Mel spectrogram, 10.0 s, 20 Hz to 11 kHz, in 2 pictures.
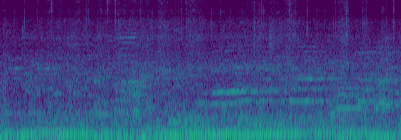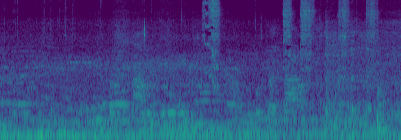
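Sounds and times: young mongooses squeaking and chittering: 0:07.0 - 0:09.9.

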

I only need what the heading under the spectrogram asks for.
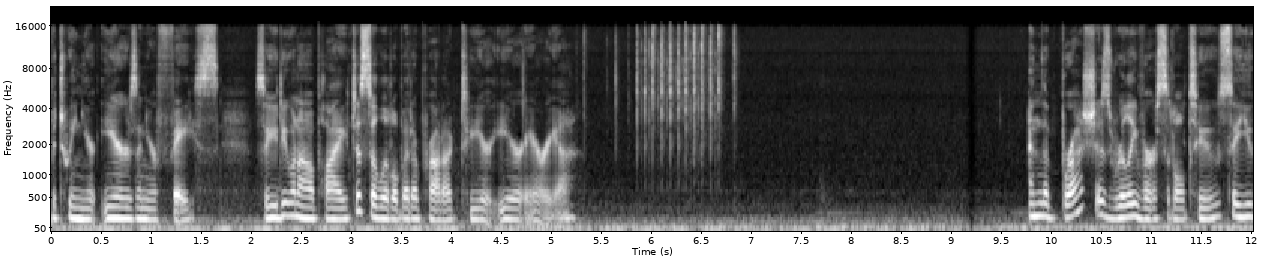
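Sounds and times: ratchet clicks of brush dispenser: 0:05.6 - 0:06.9.

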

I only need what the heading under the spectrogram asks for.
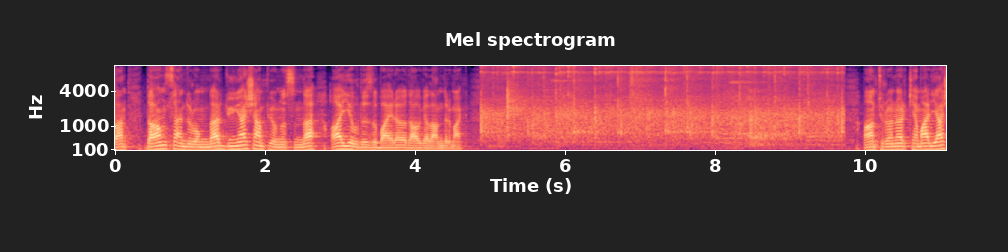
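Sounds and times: room noise: 0:04.8 - 0:09.8
table tennis ball clicking: 0:04.9 - 0:09.8.

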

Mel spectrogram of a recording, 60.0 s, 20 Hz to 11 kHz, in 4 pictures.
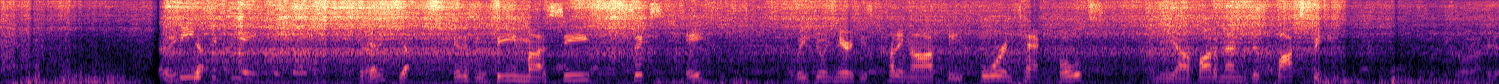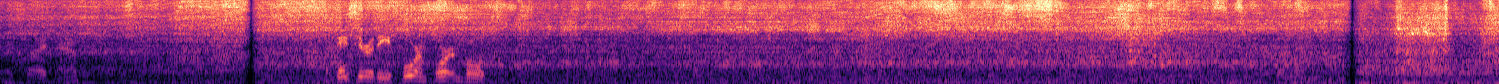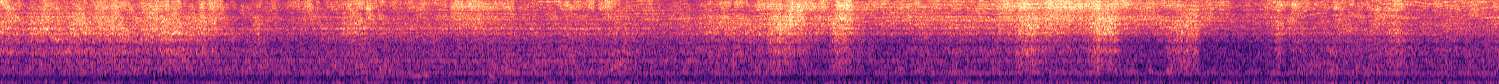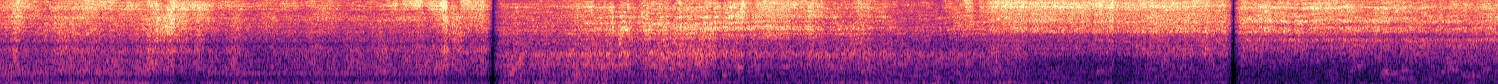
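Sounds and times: cutting torch hissing: 0:00.0 - 0:59.9.

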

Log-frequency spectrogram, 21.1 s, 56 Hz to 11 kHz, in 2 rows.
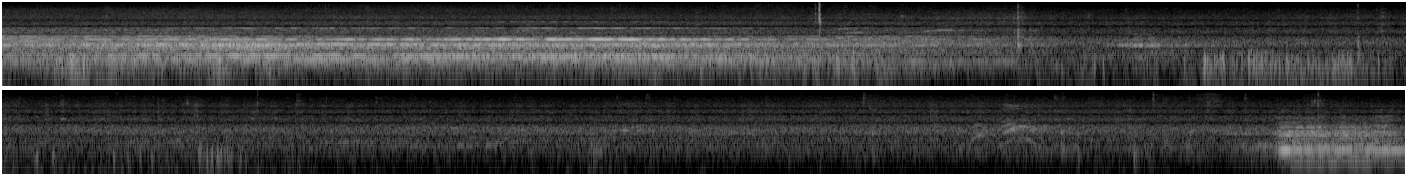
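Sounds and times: eerie droning tones: 0:00.0 - 0:09.6, 0:19.8 - 0:21.0
faint hiss: 0:00.0 - 0:21.0.

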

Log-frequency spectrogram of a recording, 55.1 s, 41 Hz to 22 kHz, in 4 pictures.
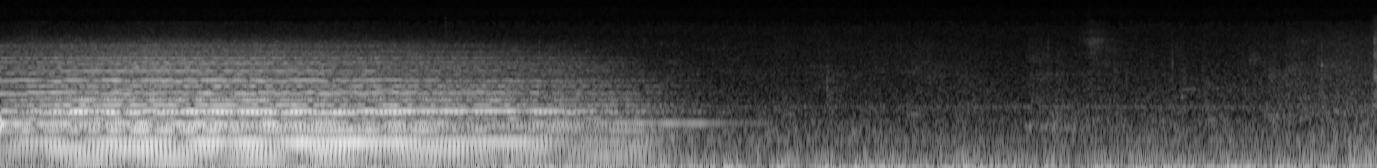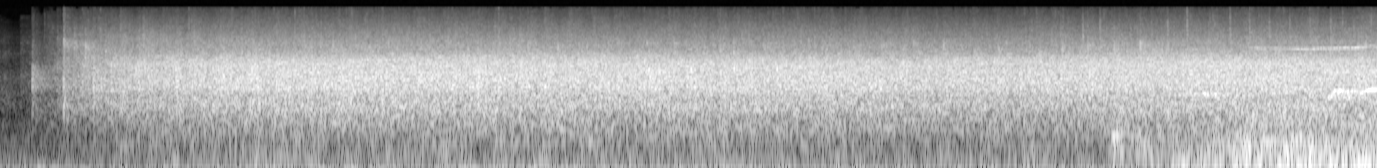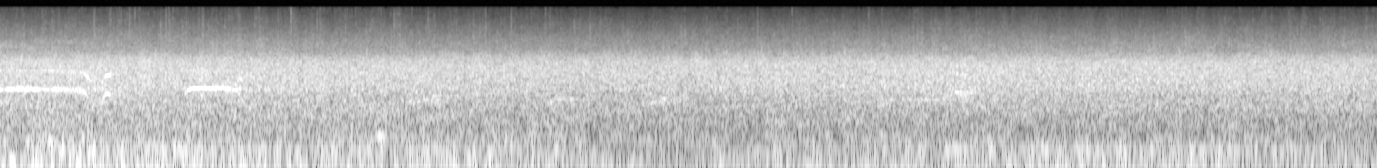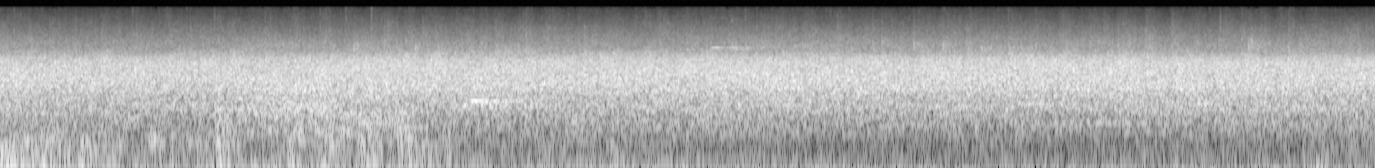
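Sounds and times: audience applauding: 0:14.1 - 0:55.0.

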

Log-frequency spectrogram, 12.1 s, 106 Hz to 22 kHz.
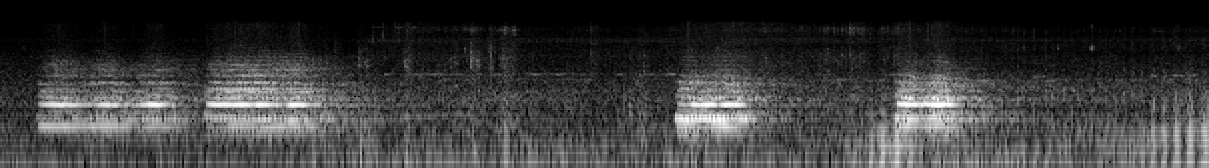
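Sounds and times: locomotive air horn blasts: 0:00.4 - 0:03.8, 0:06.7 - 0:08.1, 0:08.8 - 0:10.1.

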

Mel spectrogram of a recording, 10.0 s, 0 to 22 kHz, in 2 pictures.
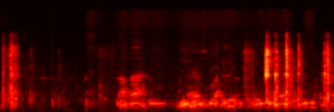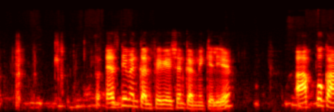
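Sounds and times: pigeon cooing: 0:01.8 - 0:07.3, 0:08.8 - 0:10.0.

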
